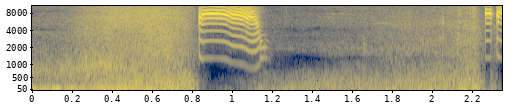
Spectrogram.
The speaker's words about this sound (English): Like this desert rain frog. Squeaking viral sensation. million hits and counting. It sounds like a dog toy. But actually, this is the sonorous war cry of a very angry frog.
